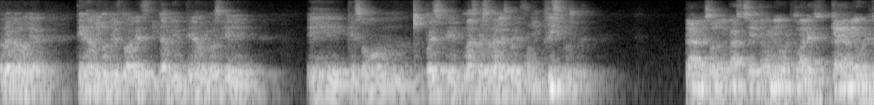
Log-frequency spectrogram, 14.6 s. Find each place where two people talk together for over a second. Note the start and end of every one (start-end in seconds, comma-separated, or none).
none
